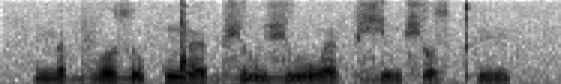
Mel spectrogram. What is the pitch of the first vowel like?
low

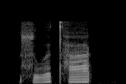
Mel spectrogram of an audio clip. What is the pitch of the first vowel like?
rising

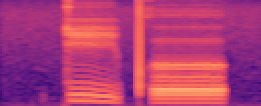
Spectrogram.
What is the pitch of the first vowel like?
falling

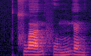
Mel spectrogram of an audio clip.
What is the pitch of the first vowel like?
rising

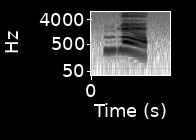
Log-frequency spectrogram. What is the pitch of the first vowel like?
falling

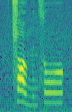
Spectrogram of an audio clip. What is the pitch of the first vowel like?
falling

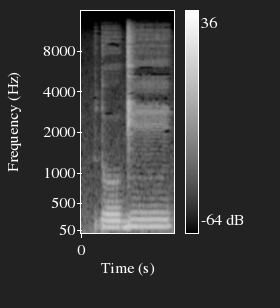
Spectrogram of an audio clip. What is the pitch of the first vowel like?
low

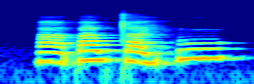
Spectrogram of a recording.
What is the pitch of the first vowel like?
low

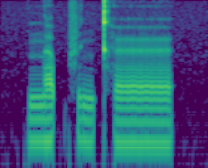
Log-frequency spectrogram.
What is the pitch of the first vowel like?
rising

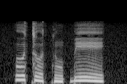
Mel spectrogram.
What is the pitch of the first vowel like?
high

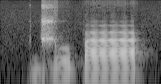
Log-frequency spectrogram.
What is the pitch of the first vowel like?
high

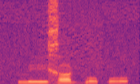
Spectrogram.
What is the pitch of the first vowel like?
low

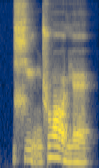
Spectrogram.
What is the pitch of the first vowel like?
low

